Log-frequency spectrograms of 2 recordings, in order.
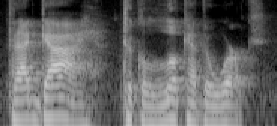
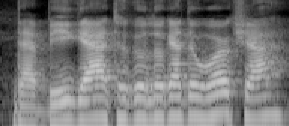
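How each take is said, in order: First: Said in the usual way. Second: Easy Cajun lilt with a rise at the end; Cajun accent. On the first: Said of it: "final K and the final G". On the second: Shown as a demonstration. Coach showing full Cajun accent on a sentence. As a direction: sing it out Cajun style. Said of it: "softened at the end of words".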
